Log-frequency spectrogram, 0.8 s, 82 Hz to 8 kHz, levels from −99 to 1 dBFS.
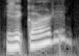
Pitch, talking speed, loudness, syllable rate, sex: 225 Hz, 225 wpm, -15 LUFS, 5.8 syllables/s, female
